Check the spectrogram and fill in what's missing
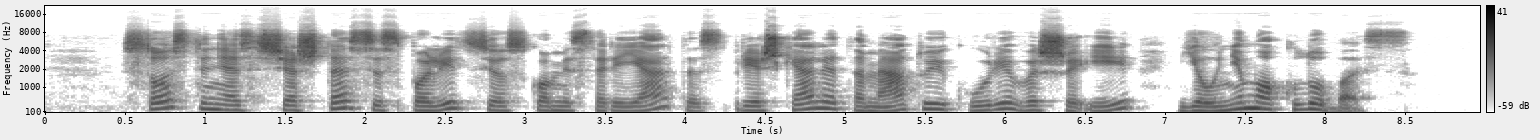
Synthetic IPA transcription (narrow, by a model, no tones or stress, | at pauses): soːsʲt̪ʲɪnʲeːsʃʲɛʃt̪ɐsʲɪspolʲɪt̪sʲɪjoːskɔmʲɪsɐɾʲɪjæːt̪ɐspʲɾʲiɛʃkʲæːlʲɛt̪ɐmʲæːt̪uːikuːɾʲeːʋɐʃɐʔiː | jɛʊnʲɪmoːklˠʊbɐ̰s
